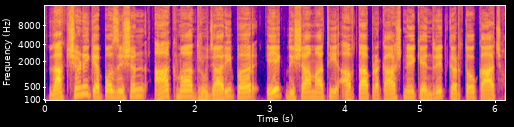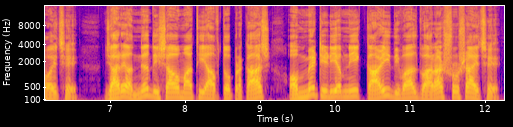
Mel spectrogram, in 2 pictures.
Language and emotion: Gujarati, neutral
